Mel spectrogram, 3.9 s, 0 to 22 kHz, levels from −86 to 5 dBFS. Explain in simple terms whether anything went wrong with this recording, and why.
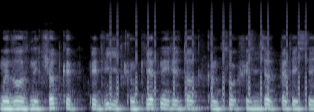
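A mobile phone on the older 2G network was close to the recording equipment and exchanging short signalling messages with its mast. The circuit picked up those radio bursts and turned them into sound. From 1.37 to 3.83 seconds, the speech has GSM signalling bursts over it: a galloping dit-dit-dit of short buzzes at about 217 Hz, nearly as loud as the voice.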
